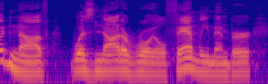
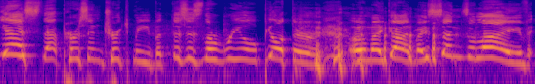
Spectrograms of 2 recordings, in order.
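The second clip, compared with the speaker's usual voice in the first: put-on old mother voice; 12 semitones higher than usual. Old mother vouching for the pretender, high mock old-lady voice. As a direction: gush like a half-blind old mother. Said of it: "the mom's like".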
